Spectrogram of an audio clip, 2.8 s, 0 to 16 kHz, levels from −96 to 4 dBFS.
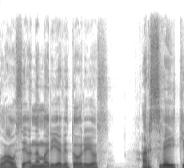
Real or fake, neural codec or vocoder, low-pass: real; none; 14.4 kHz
